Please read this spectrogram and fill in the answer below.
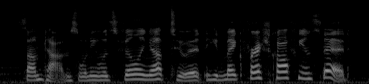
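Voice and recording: Someone reads a text aloud in a natural voice.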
